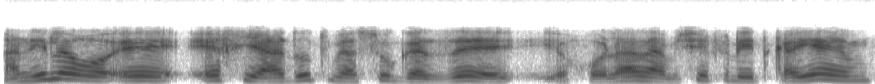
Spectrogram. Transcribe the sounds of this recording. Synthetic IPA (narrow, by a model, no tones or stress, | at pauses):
ʔanilo̞ʁo̞ʔe̞eχjaːdut̪measuɡaze̞jeχo̞laleamʃiχleit̪kaje̞m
